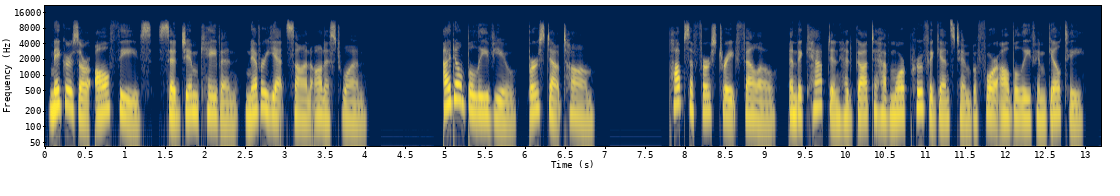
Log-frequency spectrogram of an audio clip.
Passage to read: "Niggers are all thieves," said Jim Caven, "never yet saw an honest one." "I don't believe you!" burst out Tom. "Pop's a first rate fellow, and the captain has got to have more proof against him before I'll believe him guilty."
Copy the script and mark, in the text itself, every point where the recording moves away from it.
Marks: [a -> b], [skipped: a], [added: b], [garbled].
"Niggers are all thieves," said Jim Caven, "never yet saw an honest one." "I don't believe you!" burst out Tom. "Pop's a first rate fellow, and the captain [has -> had] got to have more proof against him before I'll believe him guilty."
